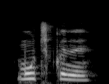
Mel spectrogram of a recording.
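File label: "мутшкыны", Komi, female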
